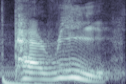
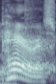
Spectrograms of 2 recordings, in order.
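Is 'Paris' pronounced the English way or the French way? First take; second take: French; English. First: It is said the French way, without the final s. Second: It is said the English way, with the final s. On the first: The speaker is showing off a foreign affectation. "insists on pronouncing it Paris" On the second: The speaker uses the ordinary local pronunciation. "You mean Paris, right?"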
